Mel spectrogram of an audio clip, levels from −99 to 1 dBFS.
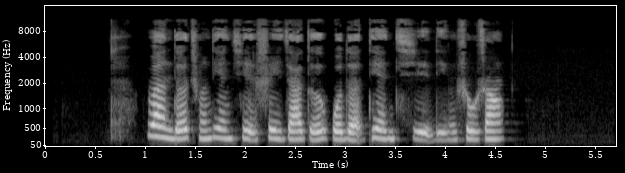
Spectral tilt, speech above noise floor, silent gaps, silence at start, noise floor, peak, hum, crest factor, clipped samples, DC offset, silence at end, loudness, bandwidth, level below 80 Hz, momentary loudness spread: -4.5 dB/octave; 54 dB; none; 1.05 s; -80 dBFS; -8 dBFS; none; 20 dB; under 0.1%; under 0.1%; 1.15 s; -27 LUFS; 11.5 kHz; -82 dBFS; 7 LU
